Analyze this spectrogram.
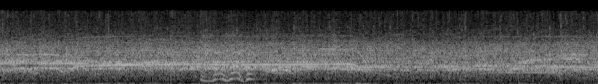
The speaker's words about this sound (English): Woo! Everyone's clapping.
